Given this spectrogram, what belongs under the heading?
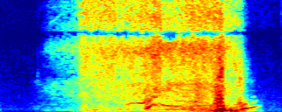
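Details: Noise of the podcaster's own mechanical ventilator heard in background during speech; mechanical ventilator breath cycle.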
